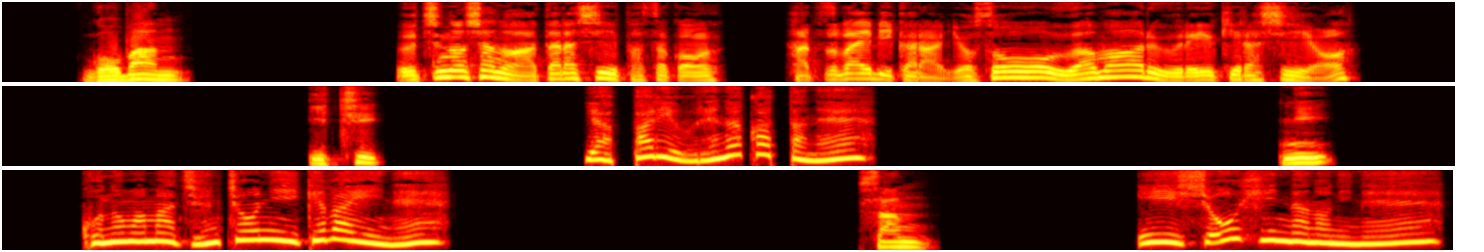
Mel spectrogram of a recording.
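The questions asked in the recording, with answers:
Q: うちの社の新しいパソコン、発売日から予想を上回る売れ行きらしいよ。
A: 2: このまま順調にいけばいいね。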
